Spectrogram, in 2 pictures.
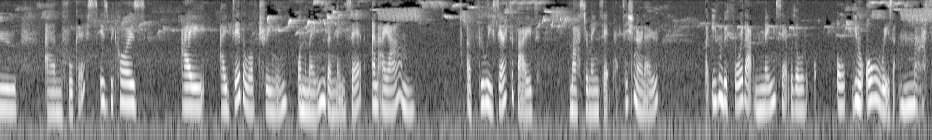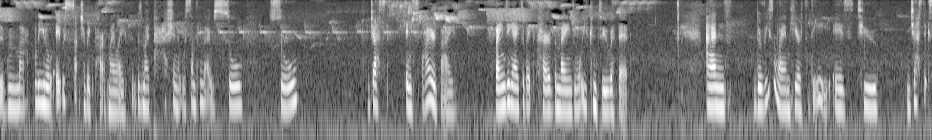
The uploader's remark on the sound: This episode was taken from an IG live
